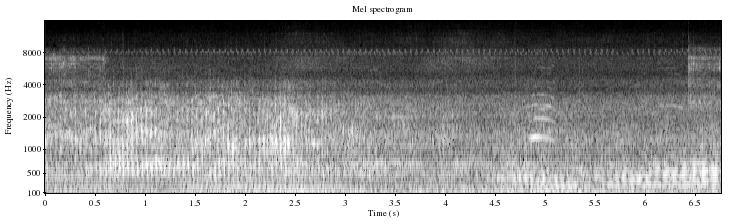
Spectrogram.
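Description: An aerobatic propeller airplane flies at the 2011 Greenwood Lake Airshow, its engine giving a steady droning hum at moderate distance that swells and eases slightly, with no talk over it.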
